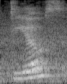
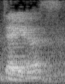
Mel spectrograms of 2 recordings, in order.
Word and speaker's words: Deus: We were pronouncing and then he came. I know. He told me too. Deus.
